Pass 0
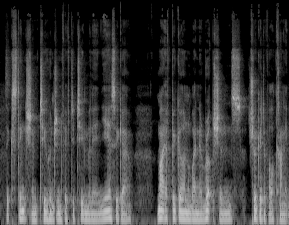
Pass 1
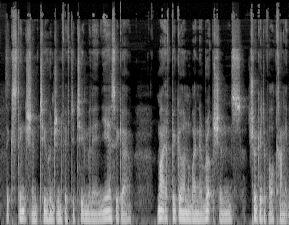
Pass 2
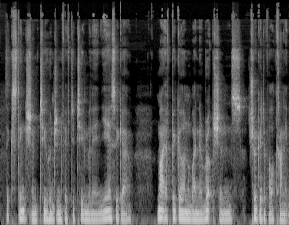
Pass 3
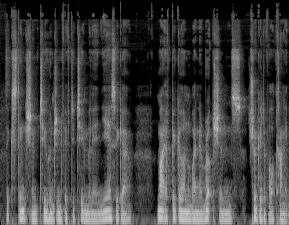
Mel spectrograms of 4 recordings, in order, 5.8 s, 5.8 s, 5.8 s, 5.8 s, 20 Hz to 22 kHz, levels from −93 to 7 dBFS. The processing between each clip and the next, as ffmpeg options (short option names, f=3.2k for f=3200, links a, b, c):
-af "aexciter=amount=2.9:drive=8.6:freq=8.9k,volume=6dB"
-af "equalizer=f=320:w=1.3:g=-9.5"
-filter_complex "[0:a]acrossover=split=8900[a][b];[b]acompressor=threshold=-35dB:ratio=4:attack=1:release=60[c];[a][c]amix=inputs=2:normalize=0,volume=-3.5dB"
